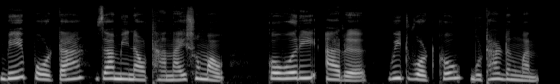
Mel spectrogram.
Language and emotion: Bodo, neutral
